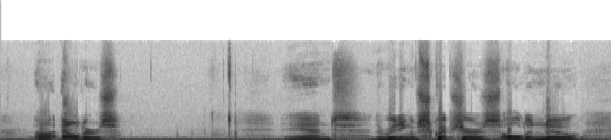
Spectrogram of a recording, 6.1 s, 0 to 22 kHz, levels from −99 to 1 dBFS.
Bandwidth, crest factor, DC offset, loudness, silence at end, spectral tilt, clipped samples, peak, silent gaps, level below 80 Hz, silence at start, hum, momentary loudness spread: 15.5 kHz; 14 dB; 0.5%; -16 LUFS; 0 s; -5 dB/octave; under 0.1%; -4 dBFS; none; -34 dBFS; 0 s; none; 18 LU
